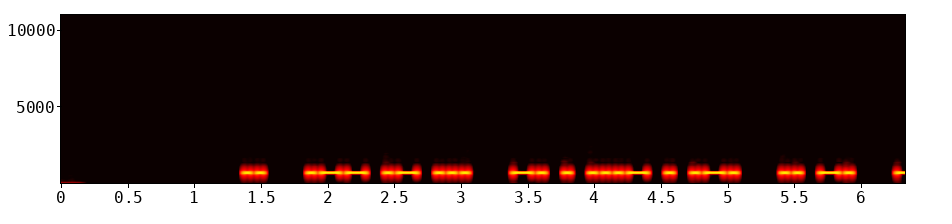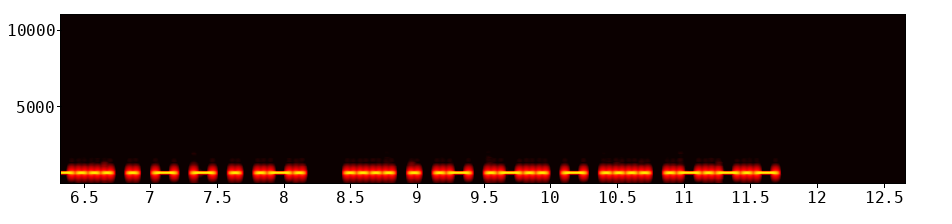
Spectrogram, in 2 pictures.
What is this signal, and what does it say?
Morse code, heard as a keyed tone, about 25 wpm, 700 Hz. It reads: I WAS NEVER IN BETTER HEALTH.
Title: Sentences from Top 1000 Words - Review Part 3 - 25wpm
